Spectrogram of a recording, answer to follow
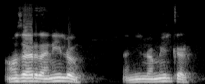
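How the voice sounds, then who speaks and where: A man's voice: mid-range voice, fast, darkish tone. A man, a university lecturer taking roll and teaching in an informal, teasing way over a video call. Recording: tinny phone-like call audio.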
